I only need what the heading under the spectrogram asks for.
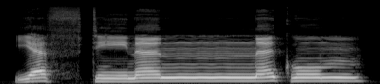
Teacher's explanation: So the noon here has shadda, which means that the first noon is a noon sakina, and the second noon has fatha on it. So when you pronounce the entire word, you have to remember to apply ghunna of 2 counts.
